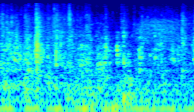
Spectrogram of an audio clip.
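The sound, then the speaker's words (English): Water bubbles and sloshes steadily for two seconds, a continuous watery rush with brief gurgling bursts popping through at irregular moments, fairly soft overall and with no voices. “Bubbles away!”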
